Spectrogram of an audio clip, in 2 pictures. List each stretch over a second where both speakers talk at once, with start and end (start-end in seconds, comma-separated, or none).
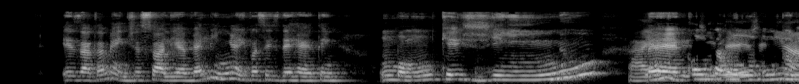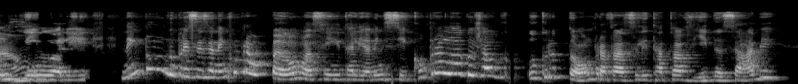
6.5-8.5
